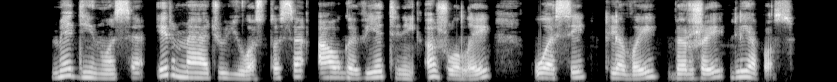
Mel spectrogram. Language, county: Lithuanian, Alytus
